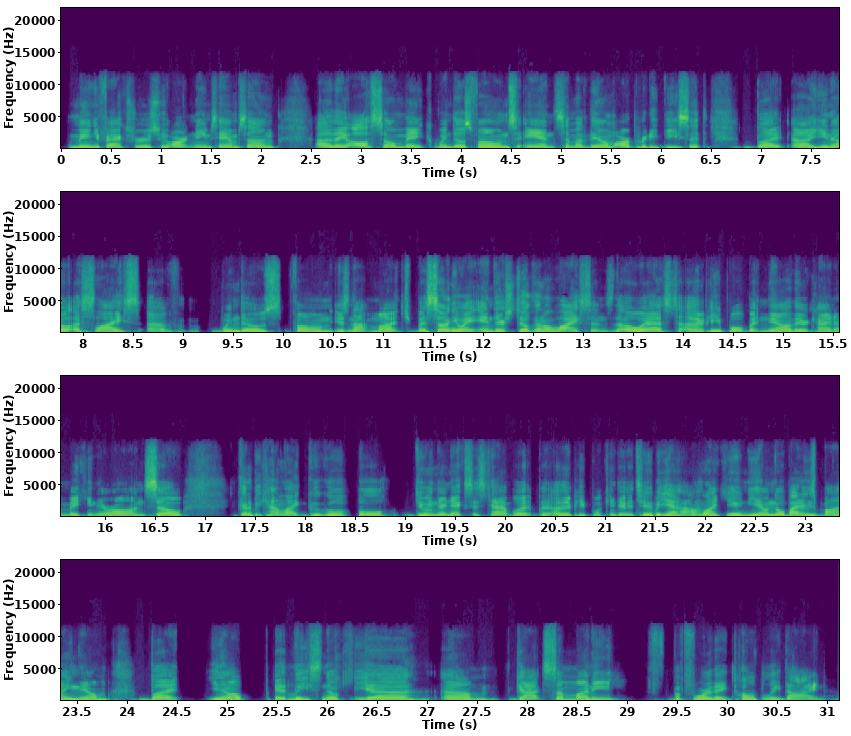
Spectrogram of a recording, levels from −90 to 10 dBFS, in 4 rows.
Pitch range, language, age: 105-125 Hz, English, 10-29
